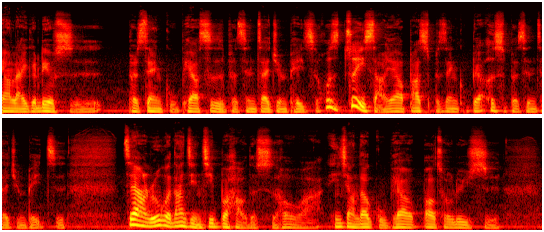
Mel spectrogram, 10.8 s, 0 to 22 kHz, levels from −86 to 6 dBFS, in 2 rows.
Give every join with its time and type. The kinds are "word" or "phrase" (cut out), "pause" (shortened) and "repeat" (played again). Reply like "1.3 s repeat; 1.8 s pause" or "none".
none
